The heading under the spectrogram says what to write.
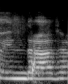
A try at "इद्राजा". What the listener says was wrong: हाँ, ये गलत पढ़ते हैं। इंद्र नहीं है ये, इत राजा है ये।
